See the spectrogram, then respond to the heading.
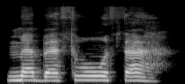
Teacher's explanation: ba with a sukoon, so give it qalqala.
